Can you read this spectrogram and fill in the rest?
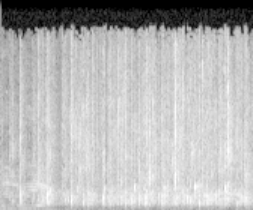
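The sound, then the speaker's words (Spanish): A church audience breaks into sustained applause for the Lord during a morning sermon, dense rapid clapping from many hands holding steady throughout, with a brief voice trailing off at the start. “De un aplauso al Señor esta mañana”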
